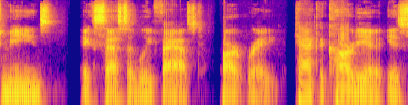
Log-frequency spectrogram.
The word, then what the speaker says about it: tachycardia: called tachycardia which means excessively fast heart rate tachycardia is spelled t-a-c-h-y c-a-r-d-i-a and the other prefix i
